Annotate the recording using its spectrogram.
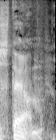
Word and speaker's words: STEM: Jā, nu tad šan un tad es dzirdu, ka tiek teikt STEAM. – Jā. – Nu, tātad tiek pārnest angļu izrunu uz latviešu valodu. Nu, tas nebūtu vajadzīgs. Sakam STEM.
